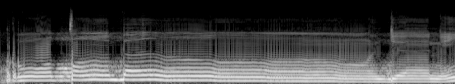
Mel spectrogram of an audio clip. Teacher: Fathah dua berjumpa dengan jim. Maka hukum bacaannya adalah ikhfa hakiki. Harus disamarkan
